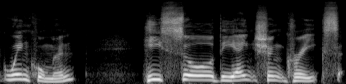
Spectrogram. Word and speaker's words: Winckelmann: of beauty and apologies i was probably supposed to say winkelmann but being married to an american i've got very used to pronouncing w's as w's when i say these names how they do in america that's my excuse now notice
